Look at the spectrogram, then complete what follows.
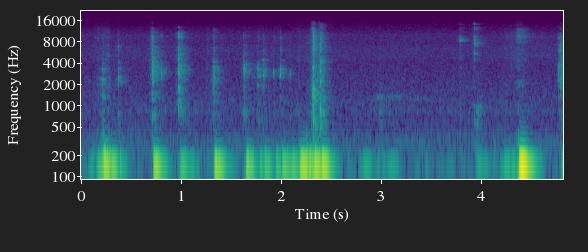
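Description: Computer keyboard typing: about a dozen irregular keystrokes, with a quicker cluster around the middle.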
